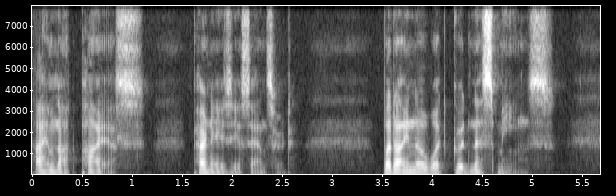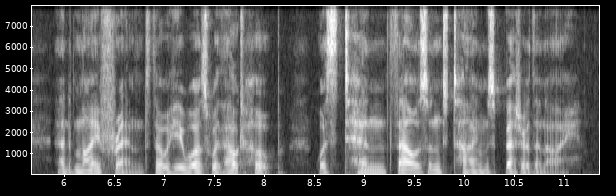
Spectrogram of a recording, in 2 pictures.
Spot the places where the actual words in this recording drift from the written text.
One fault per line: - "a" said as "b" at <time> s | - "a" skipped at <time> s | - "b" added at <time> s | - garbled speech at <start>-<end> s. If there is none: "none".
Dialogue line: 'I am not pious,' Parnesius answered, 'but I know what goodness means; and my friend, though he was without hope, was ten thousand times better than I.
none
